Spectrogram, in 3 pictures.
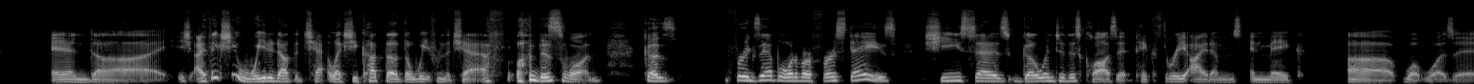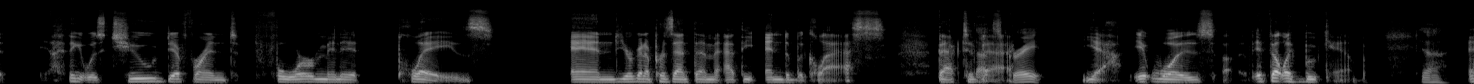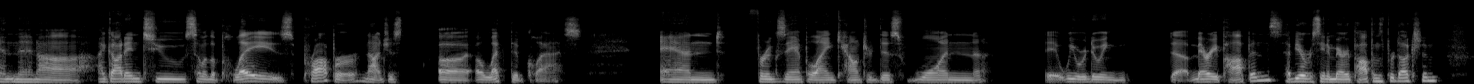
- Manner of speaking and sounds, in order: laughing while speaking: "on"; sigh
- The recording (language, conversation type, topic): English, unstructured, Who is a teacher or mentor who has made a big impact on you?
